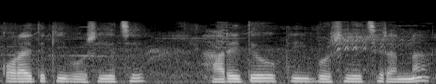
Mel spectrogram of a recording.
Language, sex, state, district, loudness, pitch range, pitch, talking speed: Bengali, male, West Bengal, Alipurduar, -18 LUFS, 130-145 Hz, 135 Hz, 95 wpm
